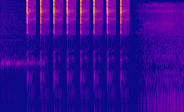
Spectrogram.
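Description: A clock-like ticking sound effect: about eight quick, even ticks, roughly six a second, stopping about a second and a half in.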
